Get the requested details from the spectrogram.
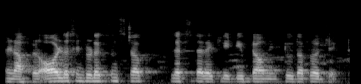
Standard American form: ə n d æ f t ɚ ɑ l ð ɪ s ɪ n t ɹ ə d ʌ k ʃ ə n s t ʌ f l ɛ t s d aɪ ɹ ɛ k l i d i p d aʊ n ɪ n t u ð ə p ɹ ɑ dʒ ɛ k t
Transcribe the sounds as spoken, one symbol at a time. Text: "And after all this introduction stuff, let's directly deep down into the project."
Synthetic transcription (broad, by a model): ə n d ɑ f t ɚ ɑ l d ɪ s ɪ n t ɹ ə d ʌ k ʃ ə n s t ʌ p l ɛ t s d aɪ ɹ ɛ k l i d i p d aʊ n ɪ n t u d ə p ɹ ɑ dʒ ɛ k t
